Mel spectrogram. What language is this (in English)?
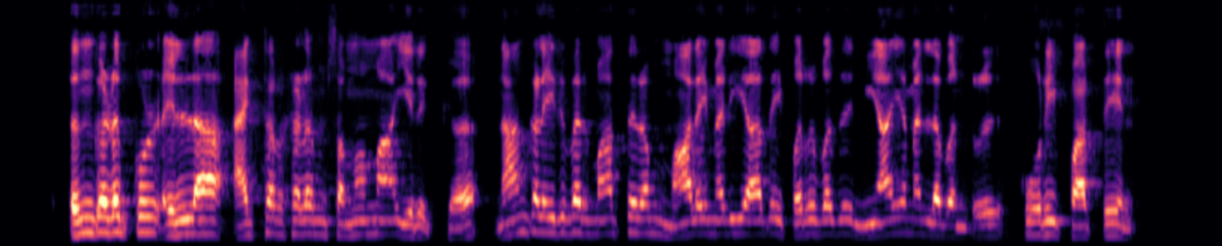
Tamil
